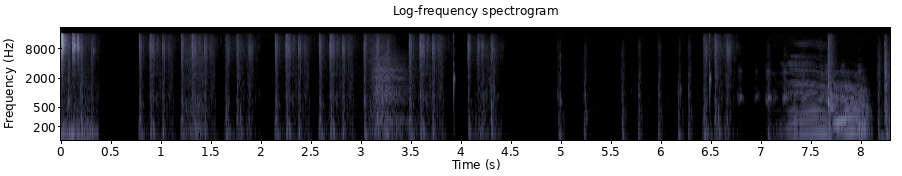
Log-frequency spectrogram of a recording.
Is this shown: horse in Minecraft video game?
yes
